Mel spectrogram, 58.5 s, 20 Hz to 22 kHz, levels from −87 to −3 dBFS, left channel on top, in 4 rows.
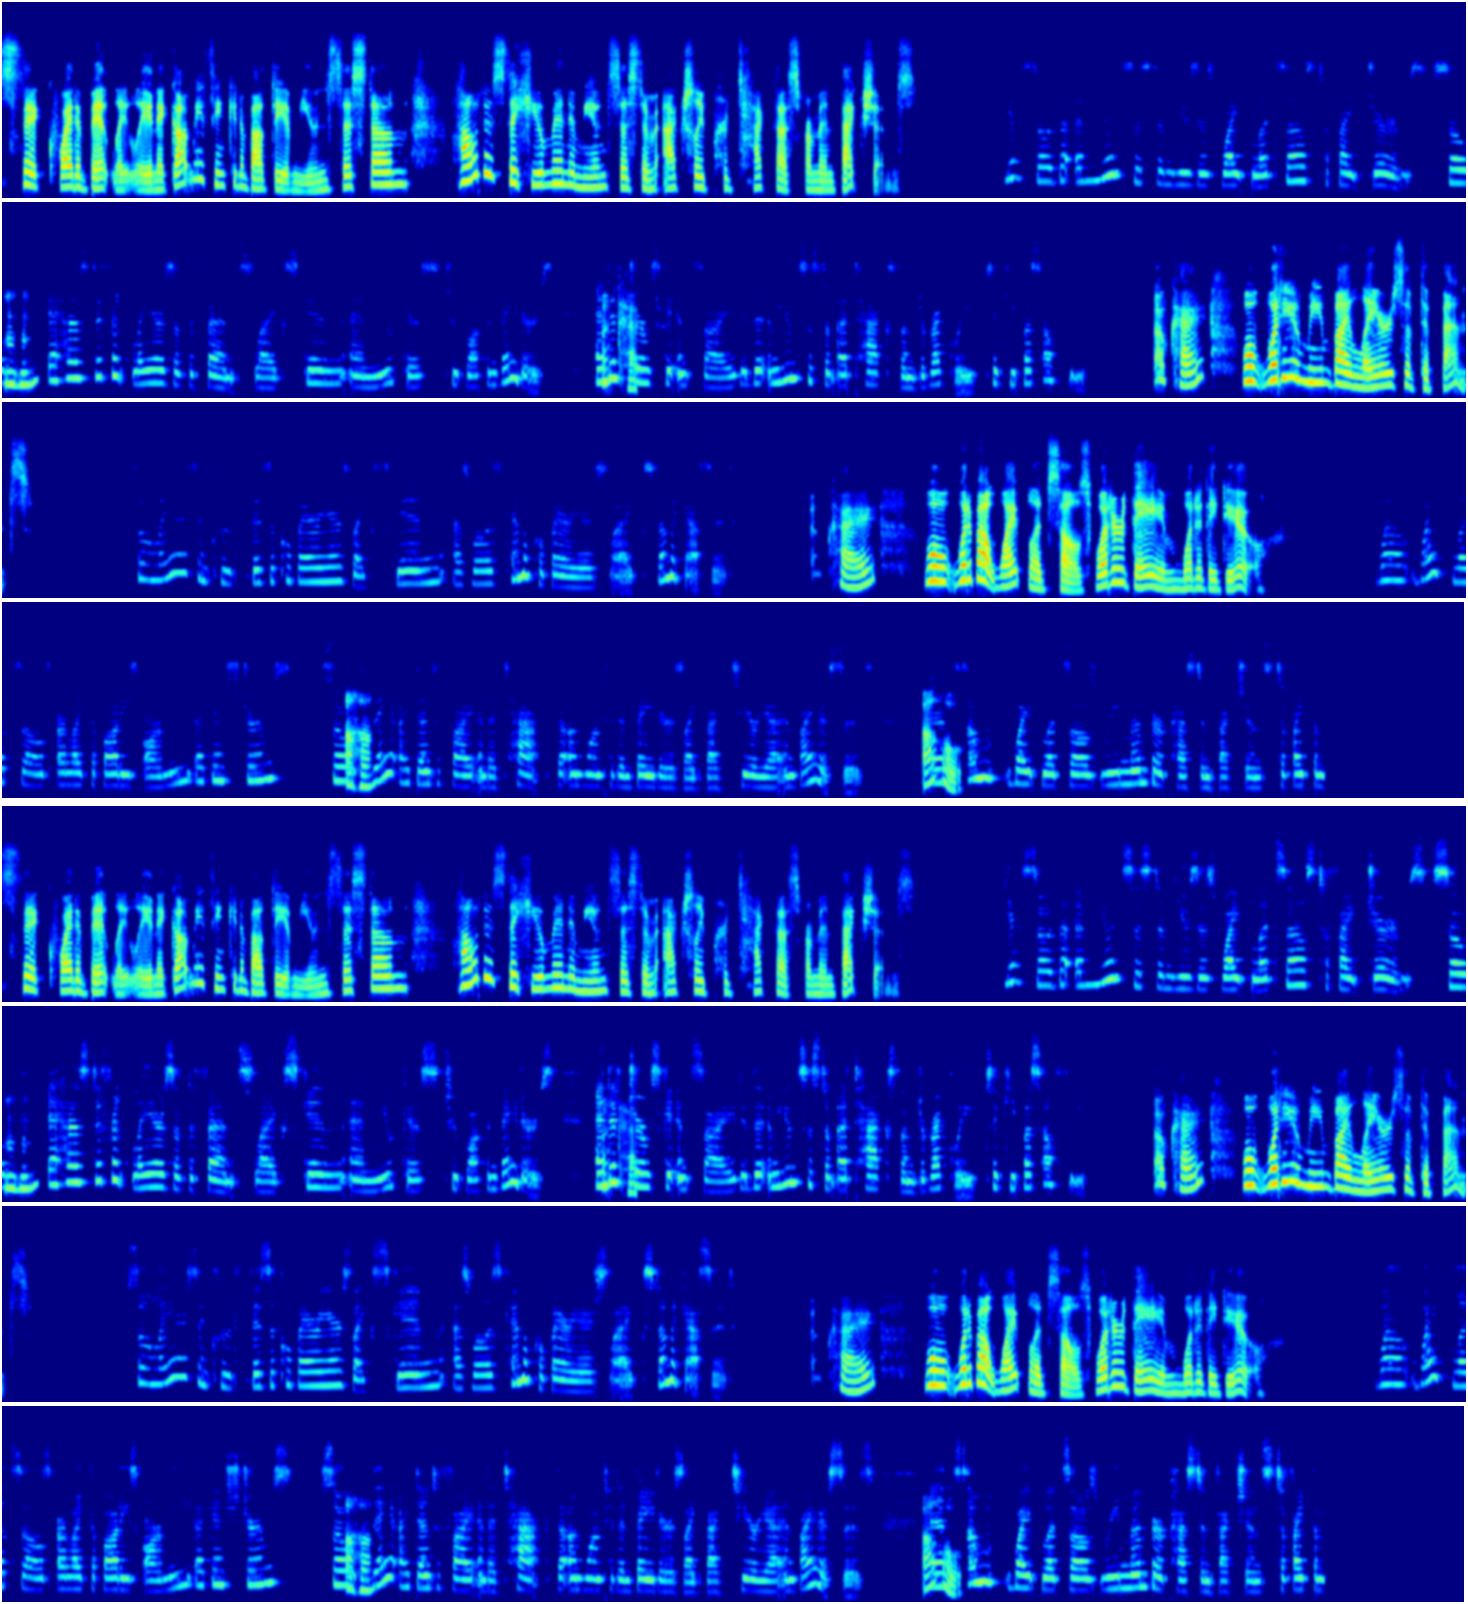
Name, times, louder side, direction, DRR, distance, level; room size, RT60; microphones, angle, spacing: voice 1, 0.0-9.1 14.7-15.0 26.2-29.5 37.6-38.0 38.5-41.9 47.4-47.6 53.1-53.5, left 4 dB, 35° left, 1.1 m, -35 dB
voice 2, 10.0-14.7 15.1-25.5 30.5-36.5 43.0-46.8 47.1-57.2, right 3 dB, 65° right, 4.8 m, -53 dB
head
